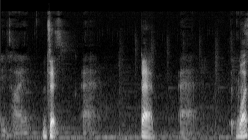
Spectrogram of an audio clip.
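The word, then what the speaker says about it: แปด: is bad. bad Bad. The What?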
